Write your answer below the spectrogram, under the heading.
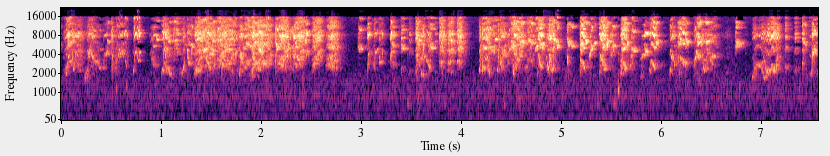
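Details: Young lovebird chattering almost without pause: a steady stream of harsh, high, buzzy twitters with only short breaks and a few sharp squeaks, over a quiet low hum.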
